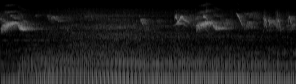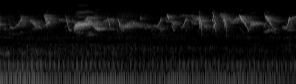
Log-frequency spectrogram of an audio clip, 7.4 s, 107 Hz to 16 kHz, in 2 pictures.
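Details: White-eye song from Phù Yên, Vietnam, 2 October 2015: a continuous high, scratchy twitter of quick up-and-down chirps over the steady low drone of a running motorcycle engine that fades partway through.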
